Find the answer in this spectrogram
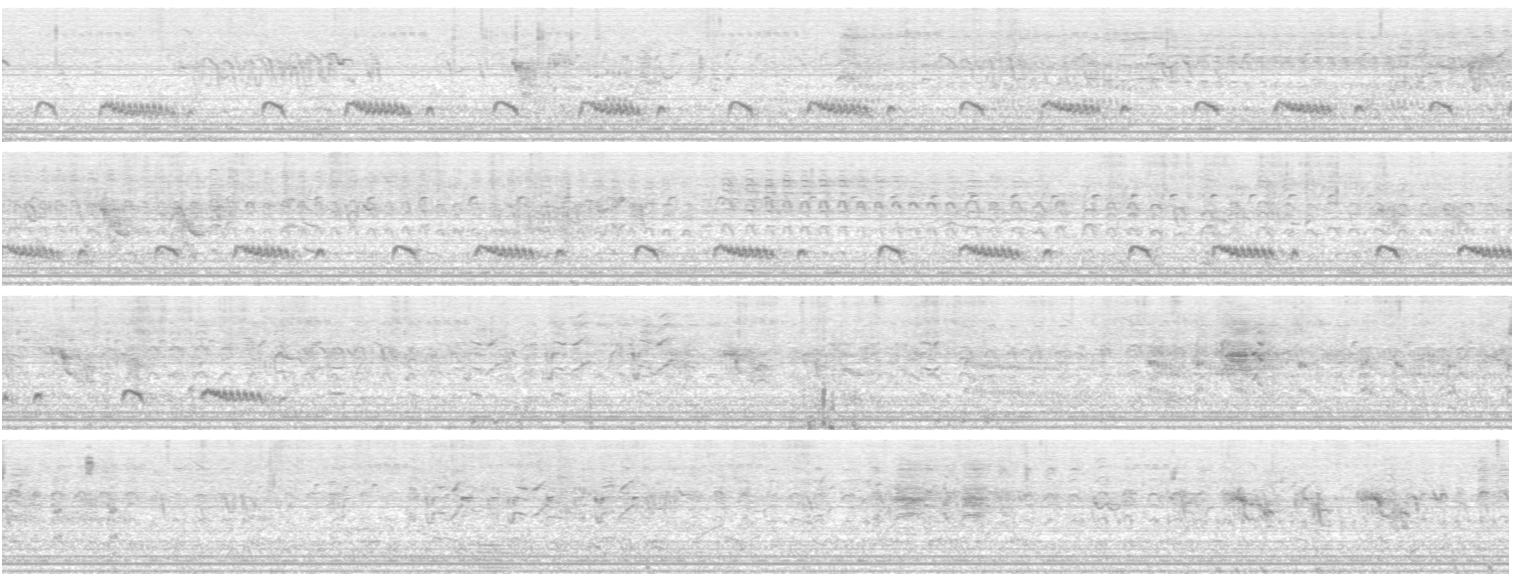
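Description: An animal calling a steady series of short, falling notes, about two a second, which stops about sixteen seconds in. Scattered higher chirps follow, over a steady low hum.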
